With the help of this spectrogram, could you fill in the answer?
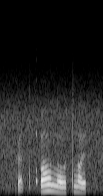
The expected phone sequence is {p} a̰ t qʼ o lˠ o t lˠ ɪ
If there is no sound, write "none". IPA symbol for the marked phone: k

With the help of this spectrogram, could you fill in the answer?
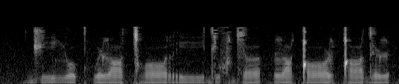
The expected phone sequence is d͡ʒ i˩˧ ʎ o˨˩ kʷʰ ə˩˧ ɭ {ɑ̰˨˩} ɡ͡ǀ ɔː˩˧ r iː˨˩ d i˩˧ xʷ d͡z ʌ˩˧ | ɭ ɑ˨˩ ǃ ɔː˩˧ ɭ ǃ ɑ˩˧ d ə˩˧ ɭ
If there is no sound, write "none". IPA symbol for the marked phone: ɑ˨˩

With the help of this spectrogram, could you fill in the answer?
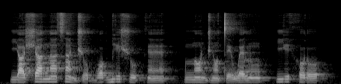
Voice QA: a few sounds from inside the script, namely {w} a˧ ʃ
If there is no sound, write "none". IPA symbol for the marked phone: j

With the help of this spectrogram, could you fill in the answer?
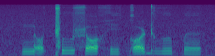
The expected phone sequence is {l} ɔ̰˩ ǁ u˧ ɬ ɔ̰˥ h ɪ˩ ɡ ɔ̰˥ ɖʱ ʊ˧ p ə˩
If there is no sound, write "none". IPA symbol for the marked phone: n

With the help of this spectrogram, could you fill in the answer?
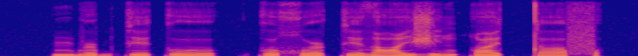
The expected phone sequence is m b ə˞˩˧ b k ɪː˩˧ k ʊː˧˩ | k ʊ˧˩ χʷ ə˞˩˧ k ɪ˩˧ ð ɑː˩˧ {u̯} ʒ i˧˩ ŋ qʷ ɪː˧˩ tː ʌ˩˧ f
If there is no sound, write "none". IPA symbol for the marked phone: i̯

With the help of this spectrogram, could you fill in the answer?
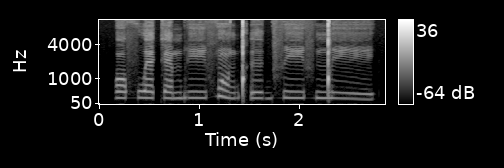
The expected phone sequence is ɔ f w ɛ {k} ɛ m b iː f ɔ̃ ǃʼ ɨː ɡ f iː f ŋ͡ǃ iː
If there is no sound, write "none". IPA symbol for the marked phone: k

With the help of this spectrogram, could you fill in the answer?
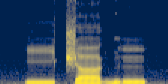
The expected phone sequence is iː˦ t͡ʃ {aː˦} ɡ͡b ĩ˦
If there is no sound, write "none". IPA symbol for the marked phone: aː˦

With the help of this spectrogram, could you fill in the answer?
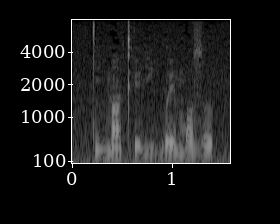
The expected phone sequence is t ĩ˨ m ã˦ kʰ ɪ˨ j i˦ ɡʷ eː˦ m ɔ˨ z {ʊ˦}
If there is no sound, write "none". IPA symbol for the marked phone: ʊ˦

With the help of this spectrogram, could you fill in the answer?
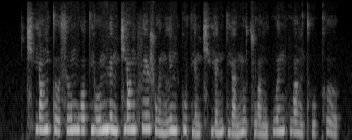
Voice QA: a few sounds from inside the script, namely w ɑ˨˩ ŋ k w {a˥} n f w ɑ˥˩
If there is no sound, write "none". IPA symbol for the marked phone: ə˥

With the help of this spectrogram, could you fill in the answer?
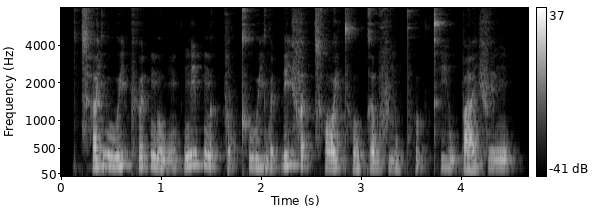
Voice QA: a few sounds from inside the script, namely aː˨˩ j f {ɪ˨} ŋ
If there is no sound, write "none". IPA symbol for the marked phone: ɪ˧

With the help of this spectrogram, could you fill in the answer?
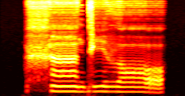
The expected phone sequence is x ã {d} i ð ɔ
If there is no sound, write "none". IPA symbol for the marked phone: d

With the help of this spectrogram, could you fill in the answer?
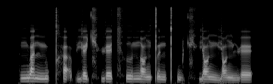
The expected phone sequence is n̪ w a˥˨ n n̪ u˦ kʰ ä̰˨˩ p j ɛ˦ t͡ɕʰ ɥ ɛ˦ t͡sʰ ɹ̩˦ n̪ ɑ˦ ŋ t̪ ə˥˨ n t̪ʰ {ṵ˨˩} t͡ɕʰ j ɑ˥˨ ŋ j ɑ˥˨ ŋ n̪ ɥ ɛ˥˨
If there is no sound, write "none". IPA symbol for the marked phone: ṵ˨˩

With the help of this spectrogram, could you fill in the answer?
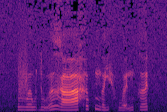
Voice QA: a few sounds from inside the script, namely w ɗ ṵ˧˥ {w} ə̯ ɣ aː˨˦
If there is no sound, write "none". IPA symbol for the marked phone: none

